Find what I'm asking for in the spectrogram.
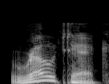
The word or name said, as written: rhotic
